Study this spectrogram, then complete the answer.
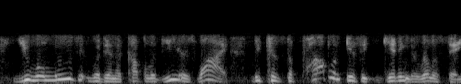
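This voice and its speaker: A man talks at a very fast pace in a somewhat breathy voice, his pitch swinging very widely. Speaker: documentary filmmaker. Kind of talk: call-in radio interview.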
